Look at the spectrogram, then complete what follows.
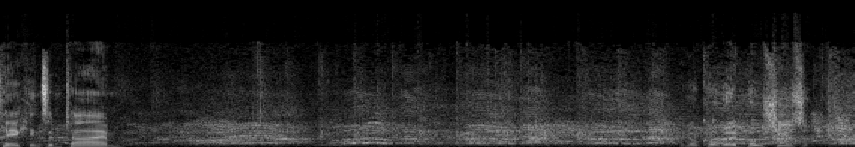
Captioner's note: applause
